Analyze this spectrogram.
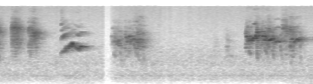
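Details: Baby cockatiel at play: harsh, raspy squawks in short bursts, one carrying a brief thin chirp, then a pause and a longer scratchy burst near the end.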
